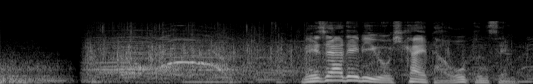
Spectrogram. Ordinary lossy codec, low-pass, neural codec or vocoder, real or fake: none; none; none; real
